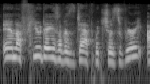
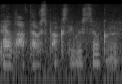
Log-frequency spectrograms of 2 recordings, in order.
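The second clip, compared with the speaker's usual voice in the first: soft fond whisper; 4 semitones lower, 14 dB quieter than usual. Real, not acted. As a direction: whisper it like a secret. Fond hushed aside on books.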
